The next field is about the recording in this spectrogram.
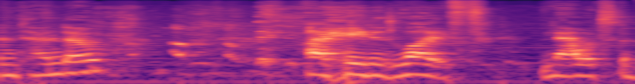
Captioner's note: laughs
